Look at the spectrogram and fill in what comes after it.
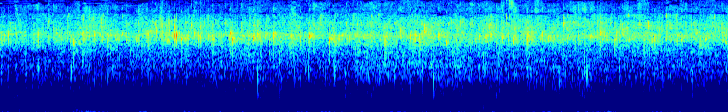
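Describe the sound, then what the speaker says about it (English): Prawns for crunchy Sichuan salt and pepper prawns frying in hot oil give a steady, soft, fine-grained sizzle with no voices over it. "So now I'm going to put the prawn into the hot oil."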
